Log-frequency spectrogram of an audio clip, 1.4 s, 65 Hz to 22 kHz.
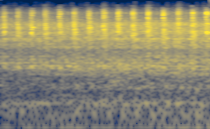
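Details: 2003 Mitsubishi Eclipse four-cylinder petrol, P0300 misfire, power loss and high fuel use, only two cylinders working: rough stumbling idle with an uneven low pulse as a coil is disconnected to confirm the fault.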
